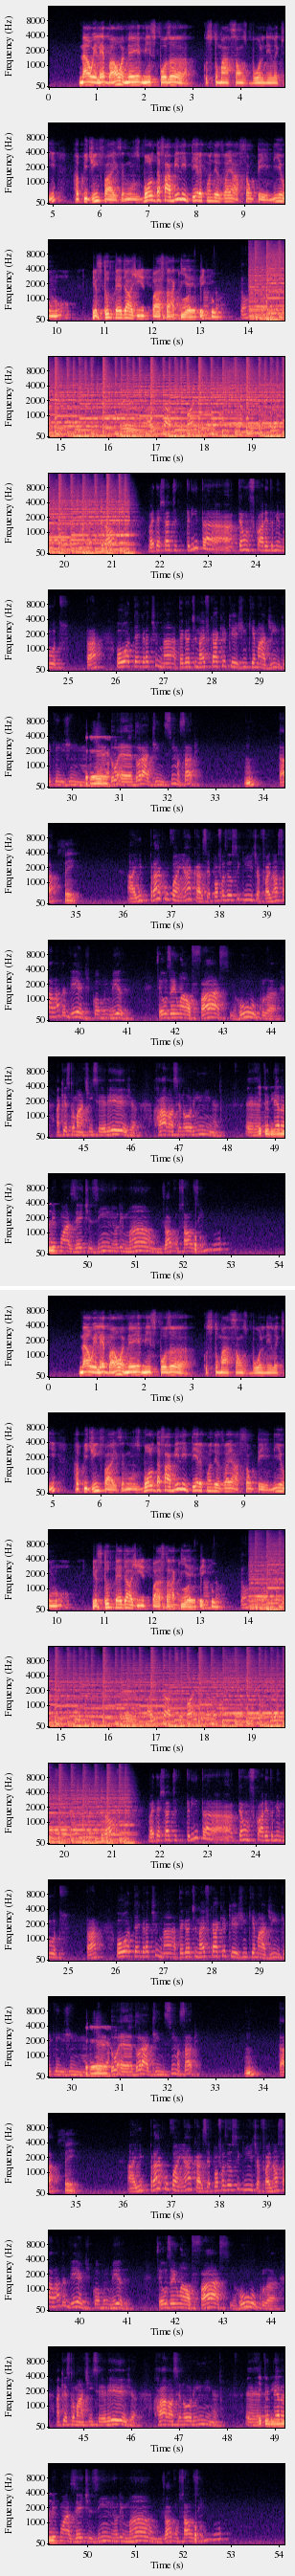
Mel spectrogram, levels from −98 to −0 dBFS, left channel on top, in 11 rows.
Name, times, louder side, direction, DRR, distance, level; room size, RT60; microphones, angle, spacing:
voice 1, 0.6-2.9 3.3-5.1 5.4-10.3 10.7-13.4 30.4-30.8 33.6-33.8 34.8-35.0 48.8-49.4, left 1 dB, 15° left, 6 dB, 0.8 m, -16 dB
voice 2, 9.4-10.0 11.0-11.4 12.1-13.5 13.8-15.5 16.2-21.2 21.8-24.8 25.4-25.6 26.0-32.6 34.3-34.6 36.1-41.0 41.7-44.1 44.4-46.1 46.5-47.8 48.4-52.8, equal, ahead, 4 dB, 1.9 m, -28 dB
sound 1, 14.0-21.4, left 1 dB, 50° left, 1.9 m, -20 dB
30.0 x 18.5 x 2.5 m, 0.34 s
head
